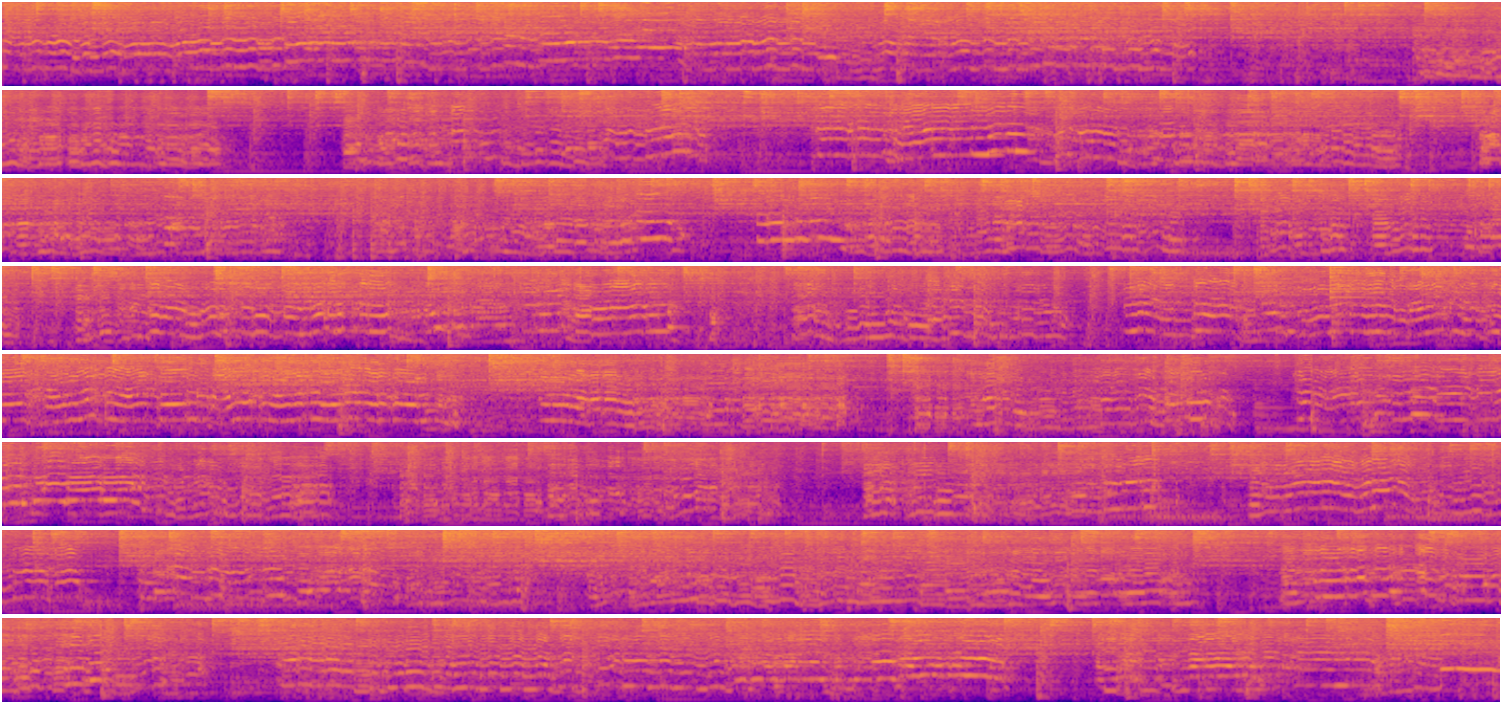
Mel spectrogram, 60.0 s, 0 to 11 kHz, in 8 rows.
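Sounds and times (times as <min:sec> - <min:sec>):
busy cymbals and drums: 0:00.0 - 0:59.9
saxophone blowing wavering lines: 0:00.0 - 0:59.9
plucked double bass: 0:33.0 - 0:50.6.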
